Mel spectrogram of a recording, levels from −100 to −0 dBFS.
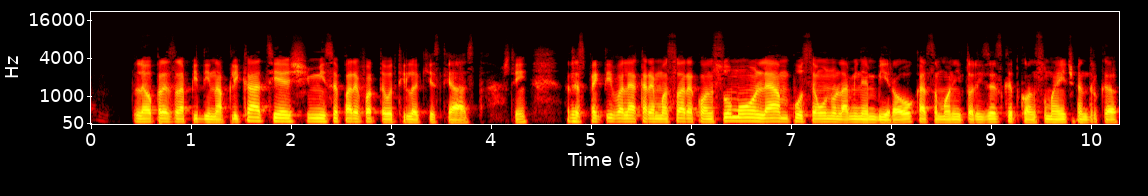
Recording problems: muffled; very; fading above 2 kHz

